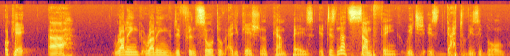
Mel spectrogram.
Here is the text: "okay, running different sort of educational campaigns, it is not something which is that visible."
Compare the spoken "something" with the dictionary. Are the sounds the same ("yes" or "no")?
yes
